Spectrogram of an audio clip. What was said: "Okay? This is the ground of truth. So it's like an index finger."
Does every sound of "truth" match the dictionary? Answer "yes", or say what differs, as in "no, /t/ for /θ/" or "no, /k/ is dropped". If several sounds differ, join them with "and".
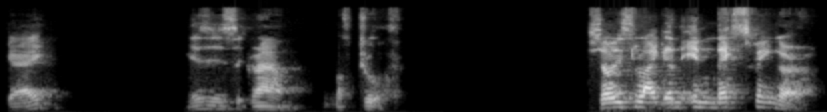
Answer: yes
